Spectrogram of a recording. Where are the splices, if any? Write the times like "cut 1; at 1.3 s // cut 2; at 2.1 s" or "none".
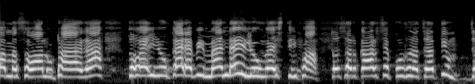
cut 1; at 3.2 s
